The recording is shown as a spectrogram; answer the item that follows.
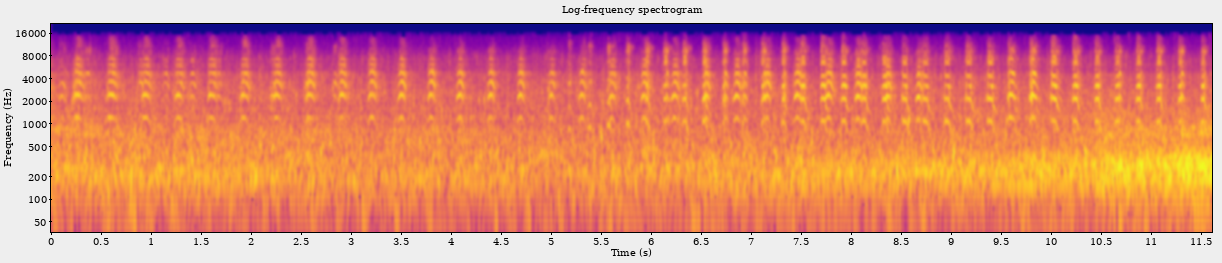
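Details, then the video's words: Southern lapwing calling: harsh, strident notes repeated rapidly and steadily, about one and a half per second, growing slightly louder toward the end, over a background of outdoor noise. "Quero Quero Cantando"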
